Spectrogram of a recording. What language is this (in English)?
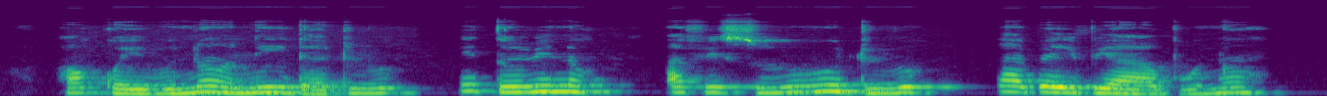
Yoruba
